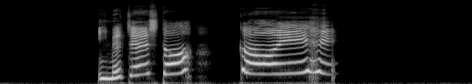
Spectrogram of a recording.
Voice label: women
